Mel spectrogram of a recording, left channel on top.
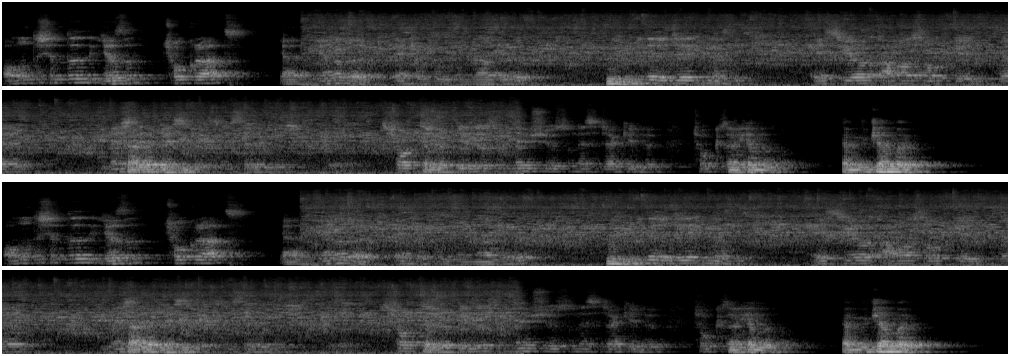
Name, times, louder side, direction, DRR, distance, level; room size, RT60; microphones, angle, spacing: voice 1, 0.0-2.4 2.8-5.3 5.6-5.7 6.1-7.7 8.1-10.3 11.0-13.5 13.9-17.7, left 2 dB, 75° left, -2 dB, 0.8 m, -38 dB
sound 1, 3.0-15.2, right 1 dB, 40° right, 0.8 m, -38 dB
voice 2, 6.0-6.4 11.3-12.0 14.3-14.5 17.3-17.8 18.5-19.1, equal, 25° left, -3 dB, 0.4 m, -29 dB
2.5 x 2.0 x 2.5 m, 0.79 s
head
